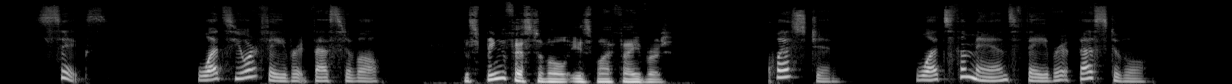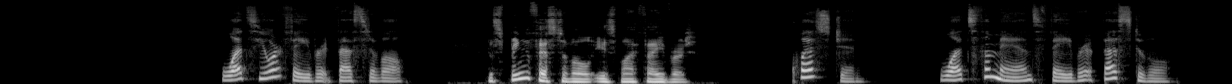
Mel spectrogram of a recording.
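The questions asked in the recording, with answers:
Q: What's the man's favorite festival?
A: The Spring Festival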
